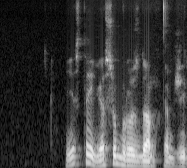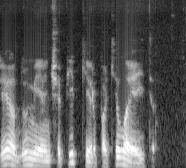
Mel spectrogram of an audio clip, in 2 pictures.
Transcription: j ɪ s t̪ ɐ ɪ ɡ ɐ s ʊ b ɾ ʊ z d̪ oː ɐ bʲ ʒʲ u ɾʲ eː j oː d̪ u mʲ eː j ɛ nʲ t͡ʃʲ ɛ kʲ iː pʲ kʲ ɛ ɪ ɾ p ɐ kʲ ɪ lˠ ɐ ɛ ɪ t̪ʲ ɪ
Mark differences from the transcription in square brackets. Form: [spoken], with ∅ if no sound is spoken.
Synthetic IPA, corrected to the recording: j ɪ s t̪ ɐ ɪ ɡ ɐ s ʊ b ɾ ʊ z d̪ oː ɐ bʲ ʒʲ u ɾʲ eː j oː d̪ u mʲ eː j ɛ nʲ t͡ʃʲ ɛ [pʲ] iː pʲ kʲ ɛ ɪ ɾ p ɐ kʲ ɪ lˠ ɐ ɛ ɪ t̪ʲ ɪ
